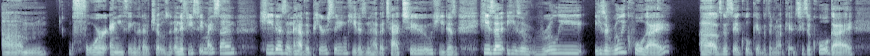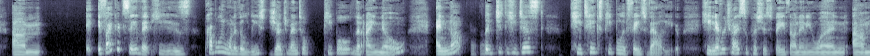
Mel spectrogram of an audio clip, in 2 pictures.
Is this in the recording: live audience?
no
